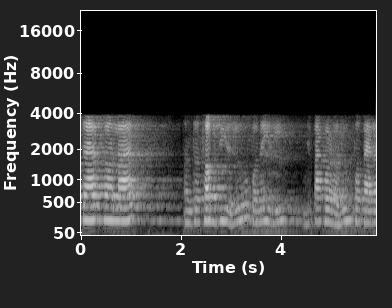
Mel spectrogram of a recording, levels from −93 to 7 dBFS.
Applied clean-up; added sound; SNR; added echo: none; none; none; reverberation time 2.5 s.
